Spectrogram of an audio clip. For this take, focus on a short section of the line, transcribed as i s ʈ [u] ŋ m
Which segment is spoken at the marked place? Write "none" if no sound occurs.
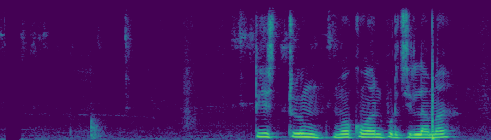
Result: u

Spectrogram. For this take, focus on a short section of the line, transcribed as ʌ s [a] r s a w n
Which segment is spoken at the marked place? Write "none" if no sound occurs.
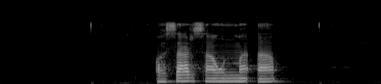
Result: a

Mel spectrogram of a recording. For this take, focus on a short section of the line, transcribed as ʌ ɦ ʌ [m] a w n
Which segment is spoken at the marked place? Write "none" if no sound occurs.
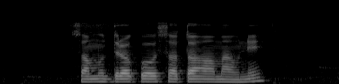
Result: m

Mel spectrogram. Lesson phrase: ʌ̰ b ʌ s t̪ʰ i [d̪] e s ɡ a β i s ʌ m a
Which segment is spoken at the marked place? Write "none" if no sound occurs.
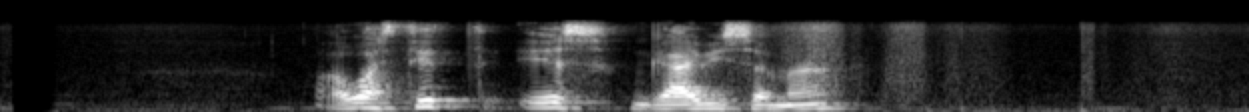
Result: t̪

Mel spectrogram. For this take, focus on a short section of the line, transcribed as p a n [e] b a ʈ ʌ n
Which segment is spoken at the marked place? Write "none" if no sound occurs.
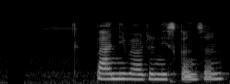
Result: i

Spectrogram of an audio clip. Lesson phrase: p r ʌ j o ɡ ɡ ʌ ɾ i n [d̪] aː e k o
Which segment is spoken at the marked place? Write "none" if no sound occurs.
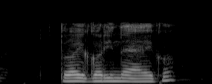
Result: d̪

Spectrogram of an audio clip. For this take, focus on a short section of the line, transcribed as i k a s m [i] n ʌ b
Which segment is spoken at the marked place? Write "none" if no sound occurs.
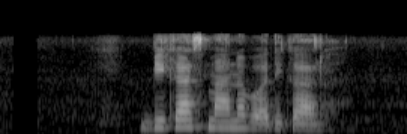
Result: a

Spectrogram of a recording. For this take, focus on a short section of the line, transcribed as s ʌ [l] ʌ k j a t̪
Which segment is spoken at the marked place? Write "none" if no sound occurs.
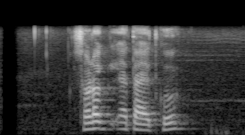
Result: ɽ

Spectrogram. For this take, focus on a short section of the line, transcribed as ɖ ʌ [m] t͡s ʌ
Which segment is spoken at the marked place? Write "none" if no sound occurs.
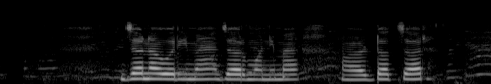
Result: none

